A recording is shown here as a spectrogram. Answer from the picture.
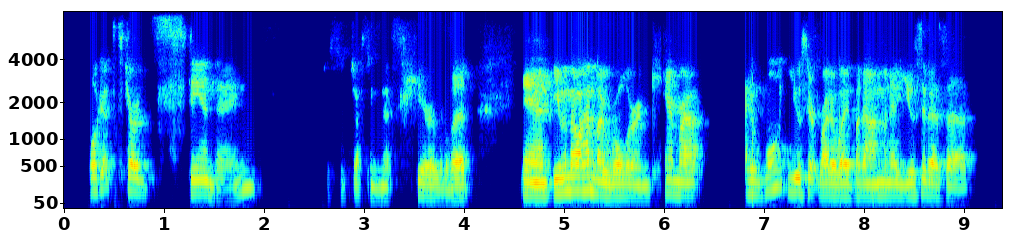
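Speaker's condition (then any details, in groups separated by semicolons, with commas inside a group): No condition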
